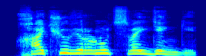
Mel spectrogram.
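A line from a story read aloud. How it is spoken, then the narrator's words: Loud declaration. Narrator (Russian): заявила она громко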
